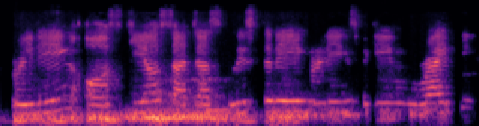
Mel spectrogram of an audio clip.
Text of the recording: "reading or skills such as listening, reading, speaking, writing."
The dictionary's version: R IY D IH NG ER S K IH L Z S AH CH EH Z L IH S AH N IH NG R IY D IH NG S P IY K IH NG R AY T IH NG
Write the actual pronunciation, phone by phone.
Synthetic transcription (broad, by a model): R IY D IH NG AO S K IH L S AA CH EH S L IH S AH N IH NG R IY D IH NG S B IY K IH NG R AY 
